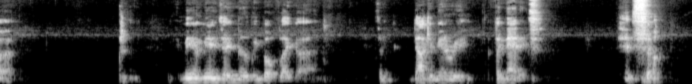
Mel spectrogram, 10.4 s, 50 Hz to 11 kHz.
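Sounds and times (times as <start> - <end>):
speech: 1.8 - 2.0, 2.8 - 4.8, 5.7 - 8.2, 9.3 - 10.0
person coughing: 1.8 - 2.1.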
